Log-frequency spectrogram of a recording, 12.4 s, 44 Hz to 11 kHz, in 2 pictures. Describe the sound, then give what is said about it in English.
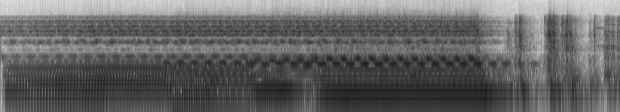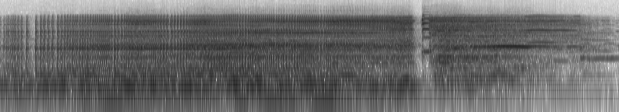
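The squeaking door of the Inner Sanctum Mysteries radio broadcast of September 4, 1945, creaks and groans loudly for several seconds with a rough, wavering pitch, following a few sustained organ chords and a couple of sharp knocks. “This is your host to welcome you through the squeaking door into a gay little world of homicidal maniacs, vampires, ghosts, werewolves, and assorted forms of sudden and gory death.”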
